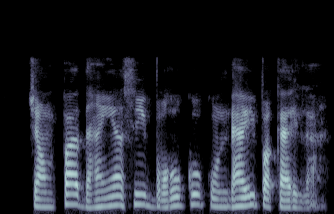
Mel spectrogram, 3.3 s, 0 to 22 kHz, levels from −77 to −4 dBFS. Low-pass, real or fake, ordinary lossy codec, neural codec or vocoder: 7.2 kHz; fake; Opus, 64 kbps; vocoder, 22.05 kHz, 80 mel bands, HiFi-GAN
